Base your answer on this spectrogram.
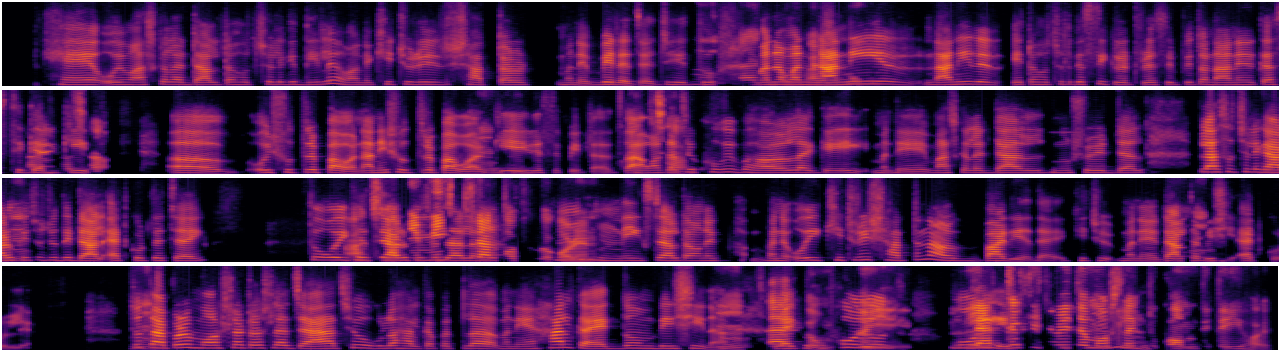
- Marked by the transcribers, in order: static; other background noise; distorted speech; alarm
- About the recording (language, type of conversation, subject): Bengali, unstructured, আপনার প্রিয় খাবারটি কীভাবে তৈরি করেন?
